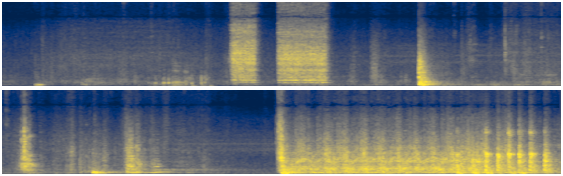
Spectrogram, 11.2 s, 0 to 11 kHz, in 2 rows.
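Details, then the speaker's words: 1960 International 460 tractor that sat for many years, first start at max throttle: several short cranking bursts with pauses, then it catches into a loud, busy rattle. The owner expected a hard knock on cranking; a hard start after long storage. "you'll hear it when it cranks up it'll knock real hard"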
